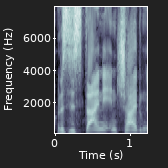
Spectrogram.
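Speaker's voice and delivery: usual speaking voice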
